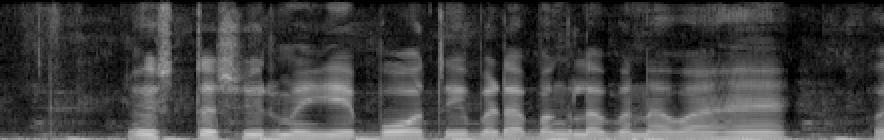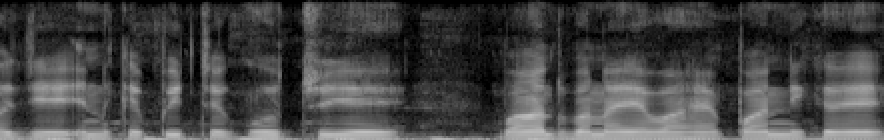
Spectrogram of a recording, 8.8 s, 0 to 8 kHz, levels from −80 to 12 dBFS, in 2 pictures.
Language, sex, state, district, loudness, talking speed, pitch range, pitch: Hindi, female, Rajasthan, Bikaner, -18 LUFS, 155 wpm, 155-170 Hz, 165 Hz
